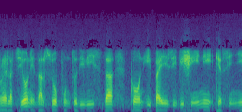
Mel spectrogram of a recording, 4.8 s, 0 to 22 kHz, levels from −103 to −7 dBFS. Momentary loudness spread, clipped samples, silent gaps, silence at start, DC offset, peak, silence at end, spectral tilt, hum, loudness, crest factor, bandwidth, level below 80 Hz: 10 LU; under 0.1%; none; 0 s; under 0.1%; -8 dBFS; 0 s; -5 dB/octave; none; -29 LUFS; 20 dB; 10.5 kHz; -64 dBFS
